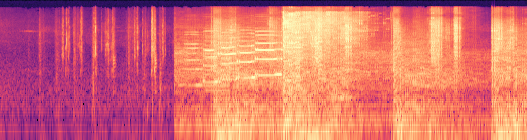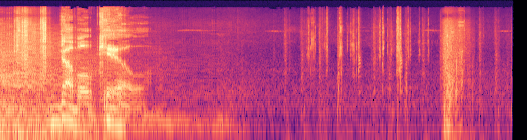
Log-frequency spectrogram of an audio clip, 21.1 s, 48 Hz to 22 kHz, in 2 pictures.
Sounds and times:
Speech: 11.6s - 13.6s.

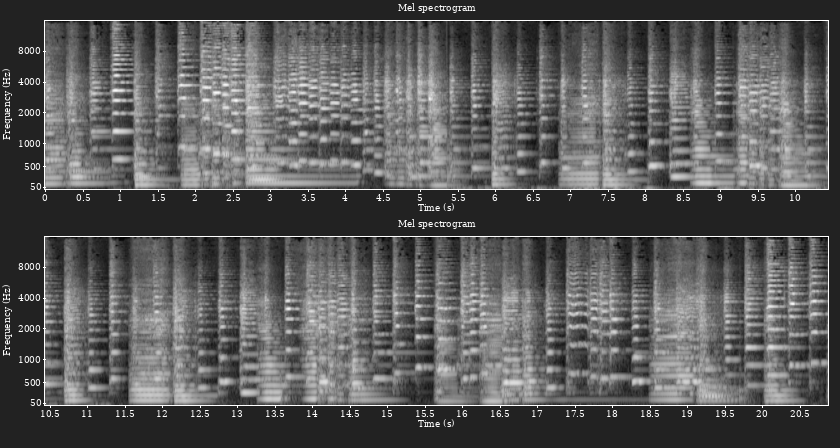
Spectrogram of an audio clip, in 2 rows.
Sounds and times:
Cello: 0.0s - 20.8s
Violin, fiddle: 0.0s - 20.8s.

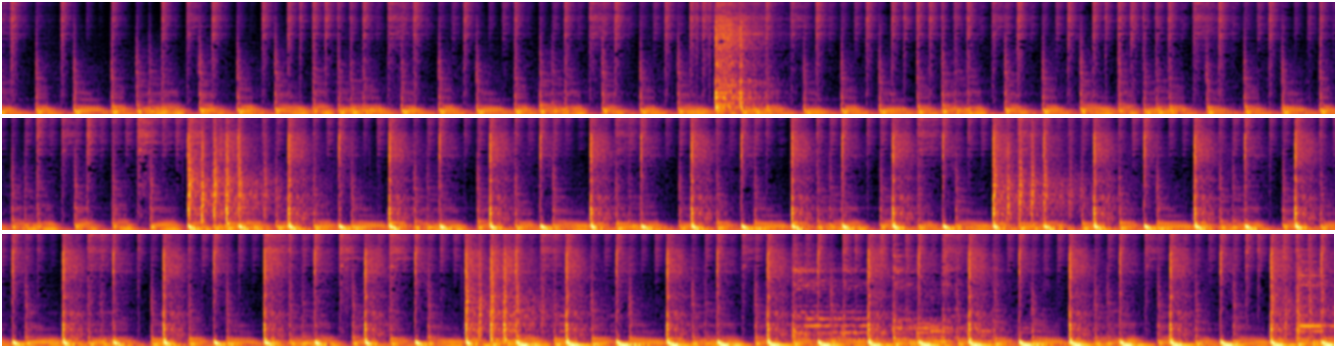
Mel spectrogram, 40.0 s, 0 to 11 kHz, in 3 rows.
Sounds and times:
Music: 0.0s - 39.9s.

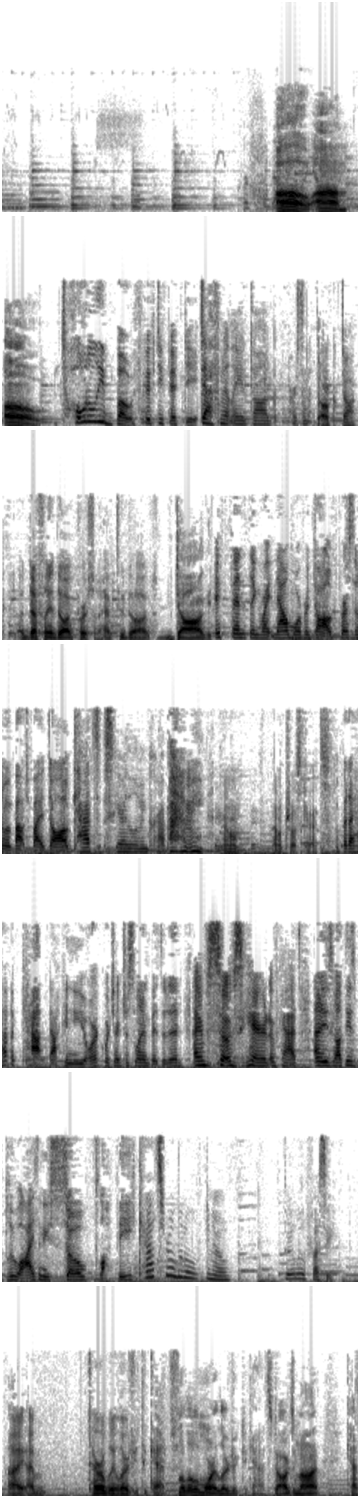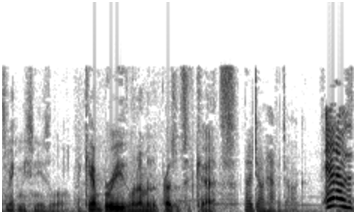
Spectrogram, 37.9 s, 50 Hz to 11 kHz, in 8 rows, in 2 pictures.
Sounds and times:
Music: 0.0s - 37.9s
Speech: 3.6s - 16.5s, 17.1s - 26.8s, 27.5s - 37.9s.

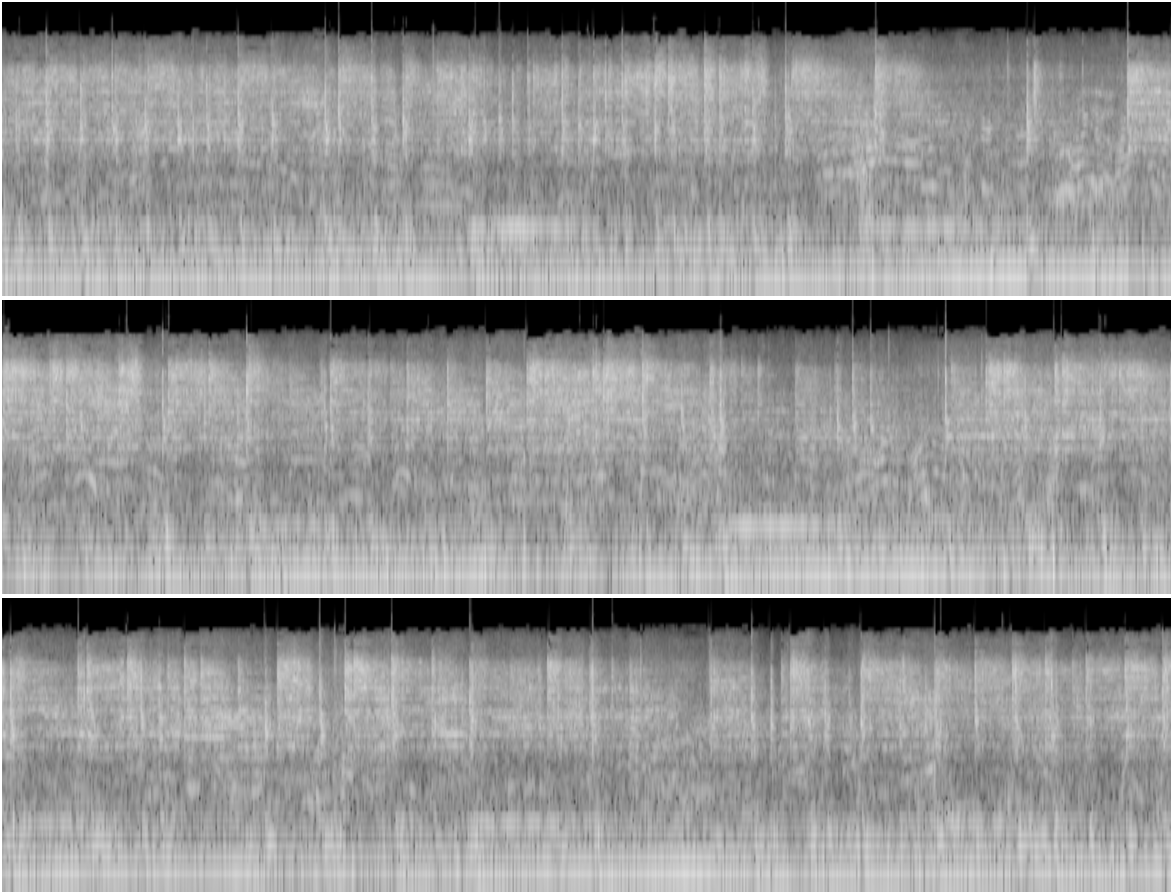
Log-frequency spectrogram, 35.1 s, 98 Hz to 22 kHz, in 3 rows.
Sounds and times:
Speech: 0.0s - 35.0s.

